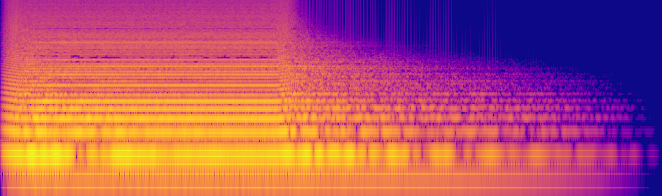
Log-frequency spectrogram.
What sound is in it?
Ship Horn Distant
This is a sound I made in Audacity. I just used a Sawtooth tone and just changed the pitches at the beginning and end. Added some reverb and bass.
sea, ship, horn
